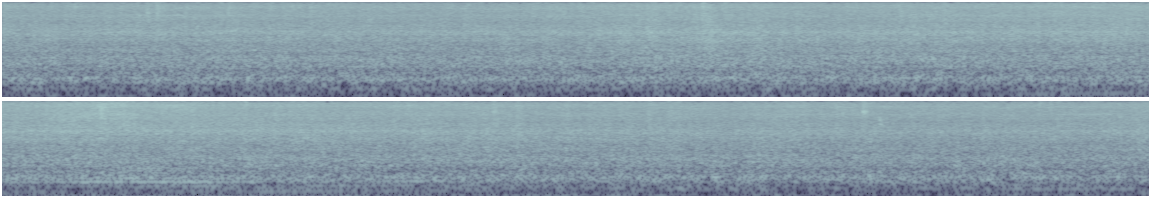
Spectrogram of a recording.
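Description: Heavy rain falling in a steady, even hiss, with a low rumble that swells for a few seconds about halfway through.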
